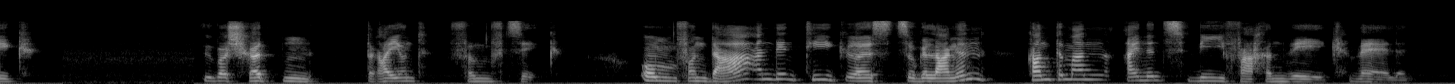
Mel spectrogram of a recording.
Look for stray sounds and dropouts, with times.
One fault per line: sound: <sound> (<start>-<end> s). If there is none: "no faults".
no faults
